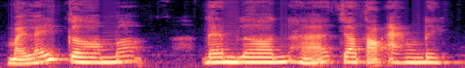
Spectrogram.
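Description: A woman's voice: medium pitch, steady tone, normal speed, darkish tone, natural voice. Woman voicing a stubborn hungry ghost of a young man. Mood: pleading.

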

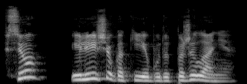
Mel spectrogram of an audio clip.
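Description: A woman voicing a man who teases his friend in an audiobook, pitched high and loud. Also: fairly quick, lightly acted. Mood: ironic. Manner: teasing, animated. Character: teasing, excited male friend.

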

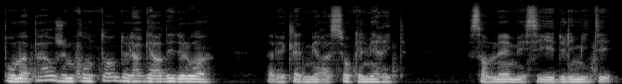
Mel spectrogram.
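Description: A man's voice: mid-range voice, steady tone, moderate pace, mellow, lightly acted. A man reading aloud, voicing a mocking, courtly man of society in an audiobook. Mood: ironic. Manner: ironic, courtly.

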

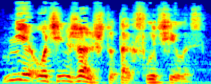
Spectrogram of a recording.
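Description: A suave seducer speaks with false sympathy, as a male reader plays him. The voice is husky, and the intonation moves a lot. Audiobook character reading. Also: a little high, very animated, normal speed, pitched above the performer's own voice. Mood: nervous. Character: smooth-talking seducer man, nervous underneath.

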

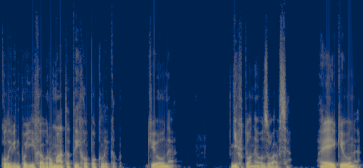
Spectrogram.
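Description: A man narrating an audiobook in a calm, measured reading. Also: low voice. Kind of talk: scripted narration.

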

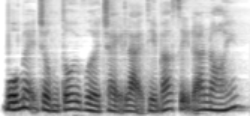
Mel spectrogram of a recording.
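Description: Người đọc nữ, giọng thấp, khàn hơi thở, kể chuyện tâm tình chậm rãi. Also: female voice, lowish voice, fast, creaky, dark tone, slightly rough. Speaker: storyteller. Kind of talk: first-person story narration.

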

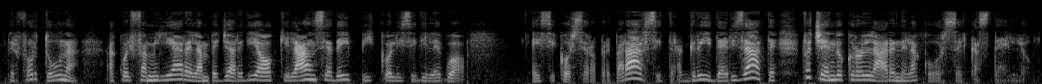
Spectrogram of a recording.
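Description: A woman reading a children's story aloud in an expressive way, often dropping to soft, hushed tones. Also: on the low side, normal speed, dry recording. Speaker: reader. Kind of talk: audiobook storytelling.

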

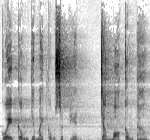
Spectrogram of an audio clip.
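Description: A man voicing a furious male ghost turned demon, growling through clenched teeth in a low, panting voice. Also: normal speed, a little mellow, long reverb tail, faint music behind, close to an everyday voice. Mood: bitter, vengeful.

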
